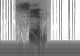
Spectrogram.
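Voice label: "xin", Chinese, fourth tone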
